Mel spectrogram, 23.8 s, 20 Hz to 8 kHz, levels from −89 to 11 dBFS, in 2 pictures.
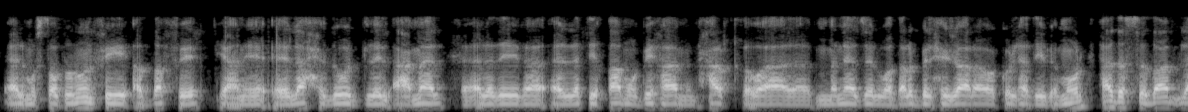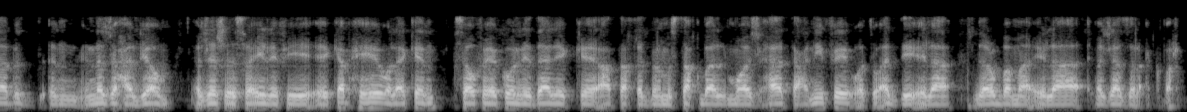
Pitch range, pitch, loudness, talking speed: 85-90 Hz, 85 Hz, -15 LUFS, 110 wpm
